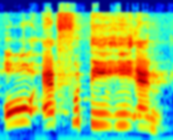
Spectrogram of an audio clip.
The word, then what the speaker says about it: often: Okay, today for example OFTEN, Often. it's pronounced as often now. Often, that is a change. Ante mundu nunche maybe it was often. No, it's often now.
